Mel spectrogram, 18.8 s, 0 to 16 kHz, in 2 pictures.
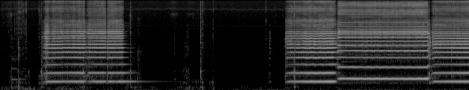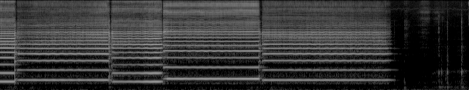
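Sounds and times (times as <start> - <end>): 
violin: 0.8 - 2.9, 5.7 - 17.3.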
